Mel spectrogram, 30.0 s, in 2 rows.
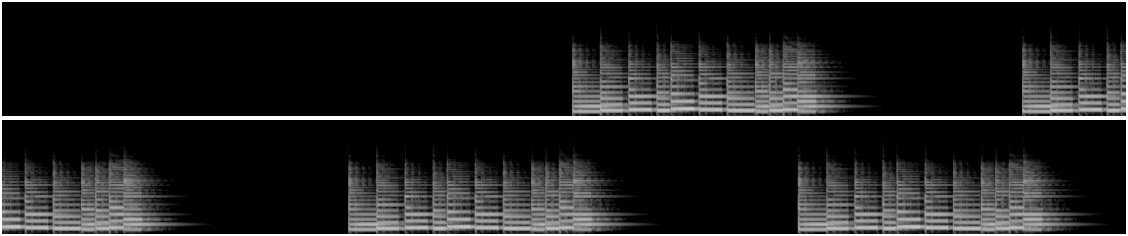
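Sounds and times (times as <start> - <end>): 
guitar: 7.6 - 11.4, 13.6 - 17.4, 19.6 - 23.4, 25.6 - 29.4.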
